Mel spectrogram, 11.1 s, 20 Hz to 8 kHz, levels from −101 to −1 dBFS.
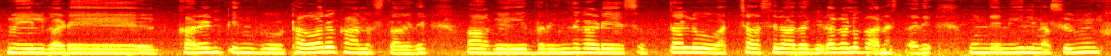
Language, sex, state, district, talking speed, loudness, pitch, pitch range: Kannada, female, Karnataka, Shimoga, 85 wpm, -13 LUFS, 215 Hz, 205-230 Hz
